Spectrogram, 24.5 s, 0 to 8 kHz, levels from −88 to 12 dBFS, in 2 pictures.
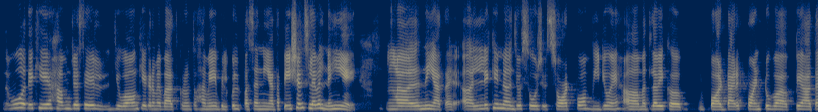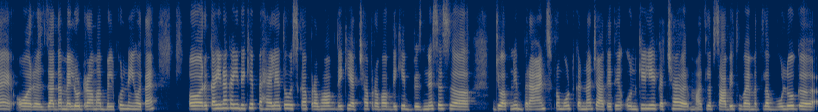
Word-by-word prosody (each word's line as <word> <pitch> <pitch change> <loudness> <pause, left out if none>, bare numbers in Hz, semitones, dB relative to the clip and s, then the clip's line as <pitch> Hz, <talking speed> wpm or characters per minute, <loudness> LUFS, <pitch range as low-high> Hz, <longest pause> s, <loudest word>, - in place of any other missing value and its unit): वो 305 +3 +3
देखिए, 280 +1 +2
हम 255 -2 -1
जैसे 260 0 +3 0.4
युवाओं 225 0 +1
की 235 - -1
अगर 230 0 -2
मैं 225 -1 -3
बात 205 -1 -1
करूँ 220 -1 -7
तो 235 - -13
हमें 220 0 -1
बिल्कुल 220 +2 -3
पसंद 215 +1 -2
नहीं 215 -1 -1
आता। 205 +2 -2
पेशेंस 300 +6 +3
लेवल 275 +1 +4
नहीं 235 +2 +2
है, 200 - +5
अ, 220 -3 +1
नहीं 240 -1 +3
आता 205 -3 -1
है। 190 - -7
अ, 225 - 0
लेकिन 260 +3 +1
जो 235 +1 -1
शॉ 230 -1 0
श 220 -1 -7
शॉर्ट 220 -1 +1
फॉर्म 245 0 -1
वीडियो 220 +2 -4
है 225 +1 -1
अ, 205 -1 +1
मतलब 215 +1 +1
एक 225 0 +2 0.6
पो 205 -1 +4
डायरेक्ट 210 +2 -1
पॉइंट 215 -1 +1
टू 235 - +1
अ, 215 -2 +2
पे 230 - +2
आता 210 0 +1
है 230 -1 +1
और 205 -1 +2
ज़्यादा 210 +2 +1
मेलोड्रामा 220 +1 +1
बिल्कुल 210 +5 -2
नहीं 225 -2 -1
होता 205 -1 0
है। 235 +6 -2 0.6
और 230 0 +5
कहीं 260 +1 +4
न 290 - +3
कहीं 285 -1 +1
देखिए, 260 +2 -1
पहले 235 -1 0
तो 270 +2 0
इसका 255 -1 -2
प्रभाव 220 +1 0
देखिए 220 +2 -2
अच्छा 220 +1 -3
प्रभाव 220 -1 -1
देखिए 215 +2 -3 0.2
बिज़नेसेज़ 235 +5 -1
अ, 205 -3 +3 0.4
जो 225 +3 +2
अपने 220 +4 0
ब्रांड्स 215 +6 0
प्रमोट 225 +1 -3
करना 225 0 -2
चाहते 205 -1 -1
थे, 235 - 0
उनके 225 +2 -3
लिए 250 0 +3
एक 245 - -4
अच्छा 235 +2 +1 0.2
मतलब 220 +3 -5
साबित 215 +3 0
हुआ 215 -2 0
है। 205 - +1
मतलब 210 +1 -4
वो 205 - -3
लोग 230 -1 +2
अ, 205 -2 +5
225 Hz, 210 wpm, -24 LUFS, 215-240 Hz, 0.6 s, है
